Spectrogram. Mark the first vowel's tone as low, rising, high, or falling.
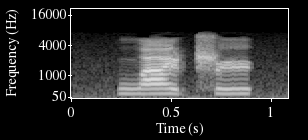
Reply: high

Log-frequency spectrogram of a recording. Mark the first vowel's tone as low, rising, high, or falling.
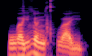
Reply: rising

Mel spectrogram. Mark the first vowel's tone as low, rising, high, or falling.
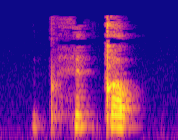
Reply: rising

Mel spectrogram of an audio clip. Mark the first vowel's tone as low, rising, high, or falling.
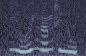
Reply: low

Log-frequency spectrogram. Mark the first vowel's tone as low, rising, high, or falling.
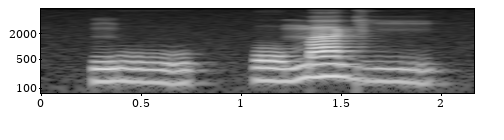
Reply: low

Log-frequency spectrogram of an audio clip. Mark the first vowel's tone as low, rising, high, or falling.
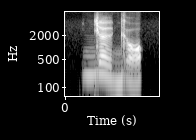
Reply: falling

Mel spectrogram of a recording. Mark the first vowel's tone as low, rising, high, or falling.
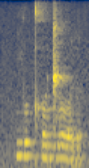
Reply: low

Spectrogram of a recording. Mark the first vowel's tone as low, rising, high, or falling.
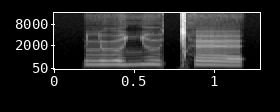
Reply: low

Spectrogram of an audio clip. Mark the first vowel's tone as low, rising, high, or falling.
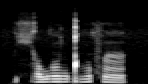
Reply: low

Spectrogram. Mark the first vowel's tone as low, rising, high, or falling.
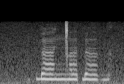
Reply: high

